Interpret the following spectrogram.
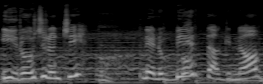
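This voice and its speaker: A woman's voice: high voice, animated, unhurried, over music. An actress playing a brash, melodramatic young woman in a film comedy.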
